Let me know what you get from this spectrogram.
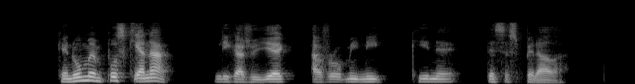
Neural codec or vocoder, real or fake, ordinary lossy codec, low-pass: codec, 16 kHz, 0.5 kbps, X-Codec, WavLM features, trained on Multilingual LibriSpeech; fake; MP3, 64 kbps; 7.2 kHz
